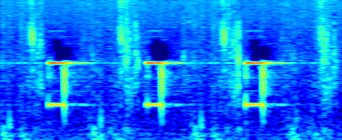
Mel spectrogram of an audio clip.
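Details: Three evenly spaced electronic beeps, about two a second, from a training AED pacing chest compressions during a community CPR and AED demonstration.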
